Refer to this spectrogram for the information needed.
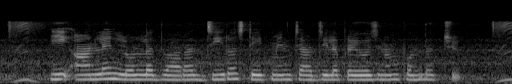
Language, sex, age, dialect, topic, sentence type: Telugu, female, 18-24, Southern, banking, statement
